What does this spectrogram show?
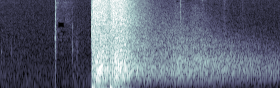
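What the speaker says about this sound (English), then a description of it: "lets out two fast rounds, no recoil" Carbine fire outdoors: a faint sharp crack, then a loud blast with a long rolling echo that fades over about two seconds, with no talking.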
